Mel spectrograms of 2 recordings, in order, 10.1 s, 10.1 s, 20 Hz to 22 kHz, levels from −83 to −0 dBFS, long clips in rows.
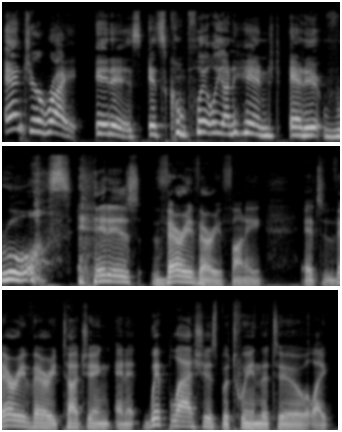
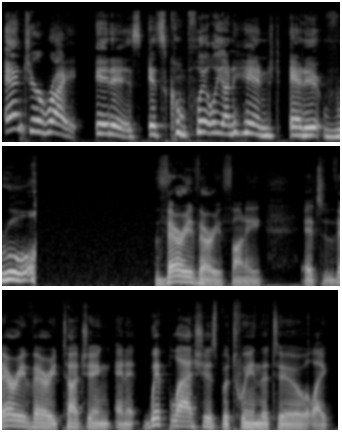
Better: first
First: none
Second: audio cutting out; at 3.5 s for 1 s

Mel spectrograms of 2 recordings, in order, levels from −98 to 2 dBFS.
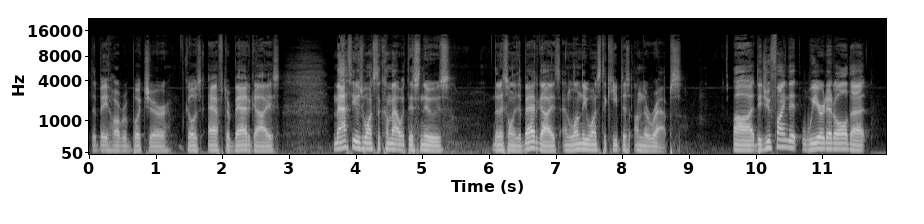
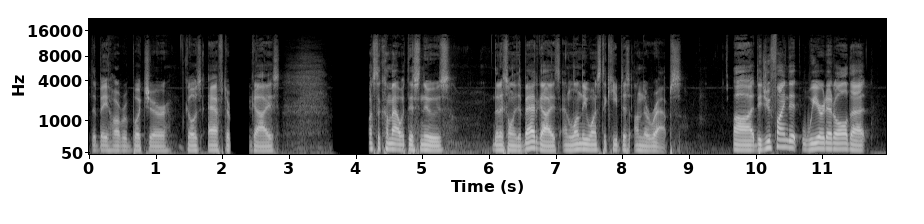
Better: first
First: none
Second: audio cutting out; at 2 s and at 3.5 s for 0.5 s

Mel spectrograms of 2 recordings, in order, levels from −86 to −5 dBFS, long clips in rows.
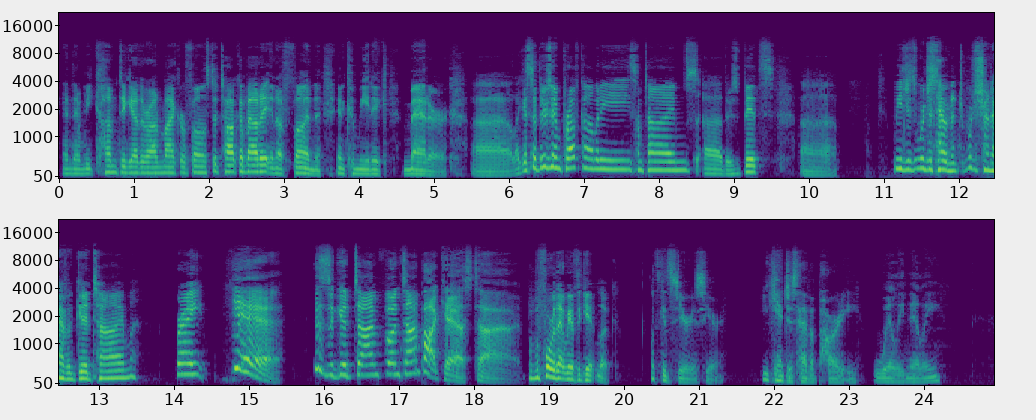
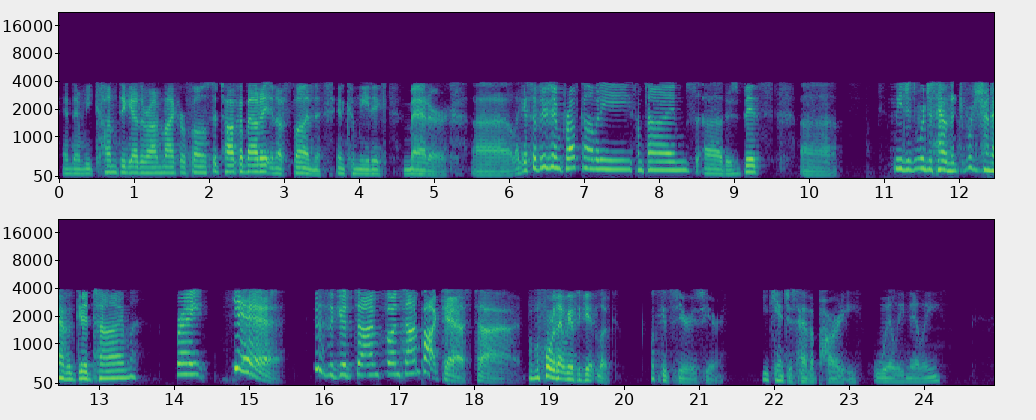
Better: first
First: garbled, watery; slightly; nothing above 10.5 kHz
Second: garbled, watery; badly; nothing above 4 kHz

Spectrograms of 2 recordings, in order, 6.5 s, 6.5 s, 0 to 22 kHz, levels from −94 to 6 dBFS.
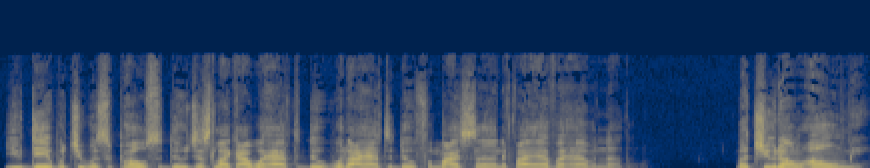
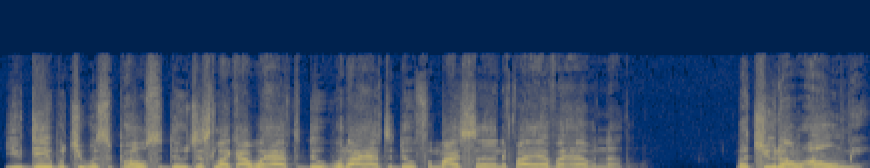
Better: first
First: none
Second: distortion; slight; 10 dB below the speech

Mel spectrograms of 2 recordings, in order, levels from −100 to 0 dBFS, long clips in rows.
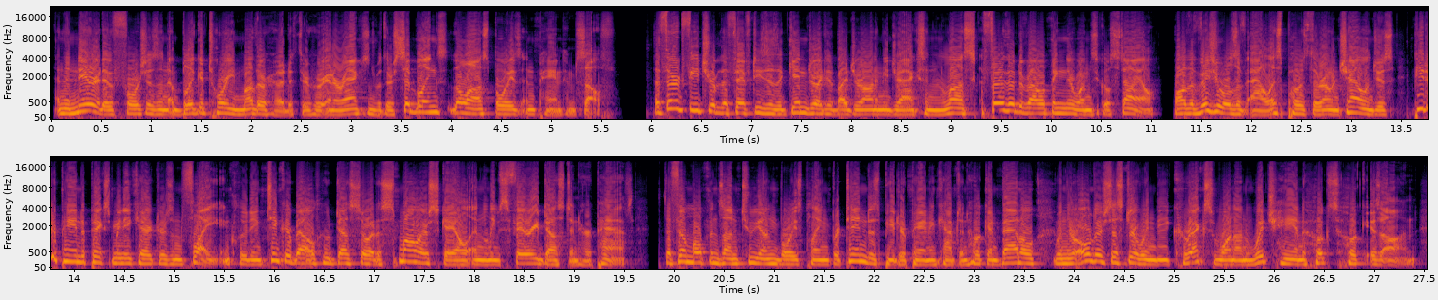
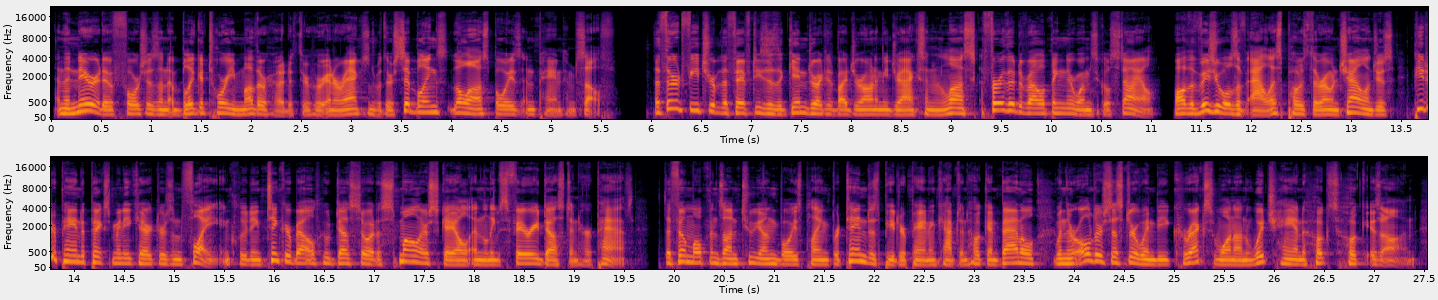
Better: second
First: distortion; heavy; 6 dB below the speech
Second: none

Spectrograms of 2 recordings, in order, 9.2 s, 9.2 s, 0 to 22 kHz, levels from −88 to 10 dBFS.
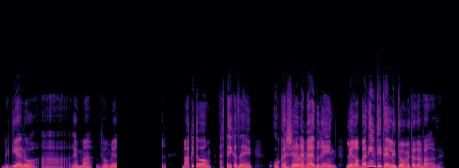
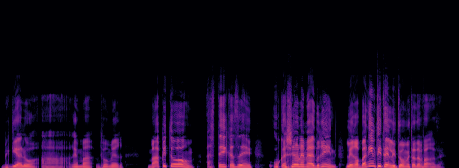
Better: second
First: audio freezing; at 2.5 s for 1 s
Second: none

